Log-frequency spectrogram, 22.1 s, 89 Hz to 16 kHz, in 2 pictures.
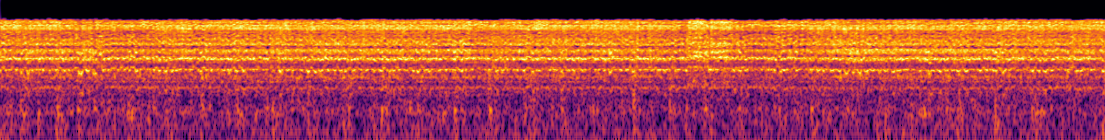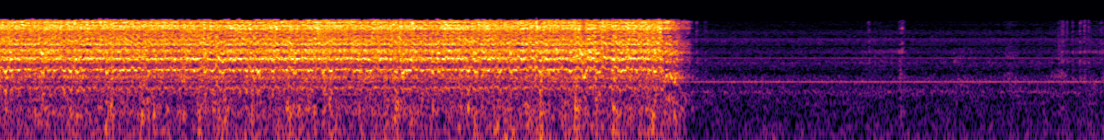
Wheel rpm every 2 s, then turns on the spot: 160, 160, 160, 160, 160, 160, 160, 160, 140, 0, 0.
none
